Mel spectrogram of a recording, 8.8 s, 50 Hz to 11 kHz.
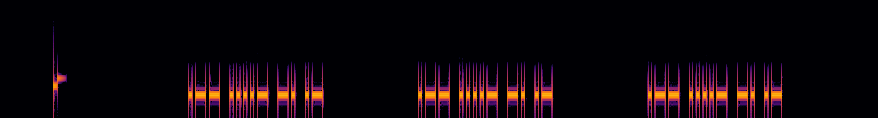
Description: Morse code, heard as a keyed tone, about 34 wpm, 700 Hz. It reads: W4NA W4NA W4NA
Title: Easy Call Signs Repeated 3x - 35wpm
